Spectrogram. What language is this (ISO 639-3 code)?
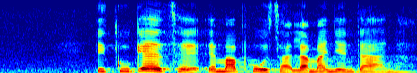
ssw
